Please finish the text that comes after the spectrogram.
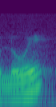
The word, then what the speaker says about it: लोए: तो उसमें नमो लोए सव्वसाहूणम, तो लोए ये जो खींचा है उन्होंने, वहां पर खींचने की बात नहीं है, वहां उसको एक ही मात्रा में पढ़ना है, नमो लोए सव्वसाहूणम, ऐसा इसका शुद्ध उच्चारण।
